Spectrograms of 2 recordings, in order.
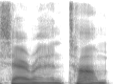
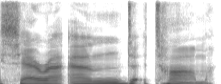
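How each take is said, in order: First: The d in 'and' is dropped, flowing smoothly. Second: The d in 'and' is fully released, with a stop. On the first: The speaker calls it right. "I simply say Sarah and Tom. It's fluidy. It's smooth" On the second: The speaker calls it wrong. "I do not say"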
